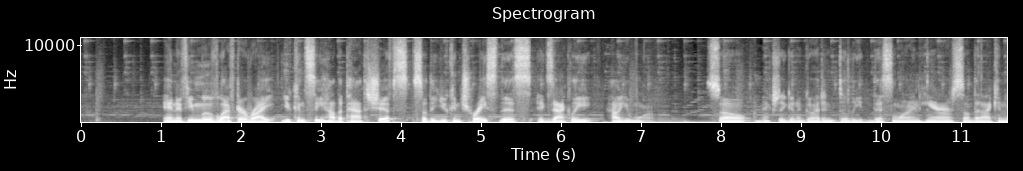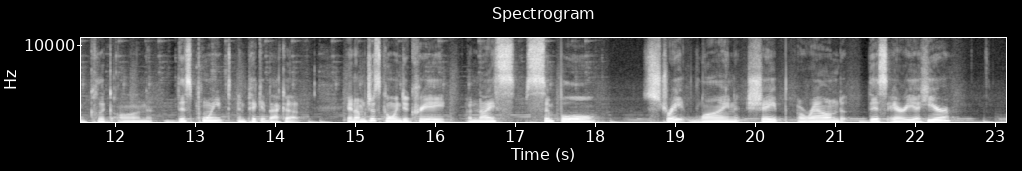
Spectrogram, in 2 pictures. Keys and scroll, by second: 7.5 shift+super+a, 7.6 space, 8.1 a, 9.5 BackSpace, 10.5 p.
